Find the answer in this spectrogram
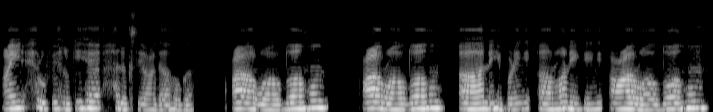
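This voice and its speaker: A woman teaching Quran recitation, slowly explaining how each letter is sounded. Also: medium pitch, level tone, warm tone, no room sound, highs cut off. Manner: slow drawn-out chanting recitation. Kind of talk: slow, careful recitation lesson.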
